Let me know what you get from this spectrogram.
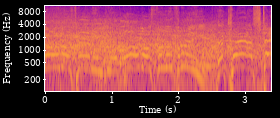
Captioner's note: crowd cheering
